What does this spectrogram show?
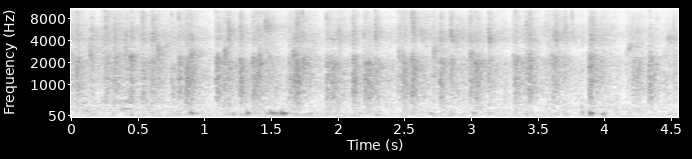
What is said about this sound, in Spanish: Si quieres darle un aplauso al Señor,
